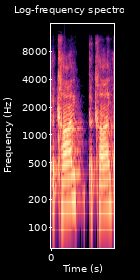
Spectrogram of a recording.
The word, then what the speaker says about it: pecan: Is it pecan pie? Am I pecan? Am I saying it wrong? Am I offending every Southerner? – Pecan is the correct way to say it.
